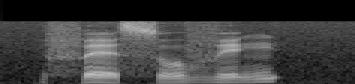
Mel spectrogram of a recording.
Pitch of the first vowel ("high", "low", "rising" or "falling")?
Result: low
